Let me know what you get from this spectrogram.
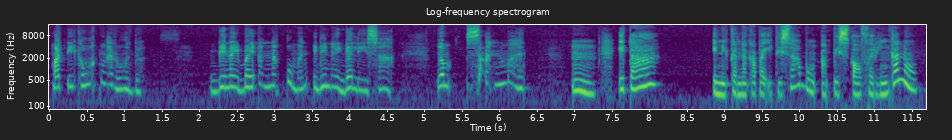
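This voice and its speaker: An actress with an Ilocano Filipino accent playing a young woman in an audio drama, guarded but gradually softening. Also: sits high, expressive, unhurried, long pauses. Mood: guarded, reflective. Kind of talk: Ilocano radio-style drama acting.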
